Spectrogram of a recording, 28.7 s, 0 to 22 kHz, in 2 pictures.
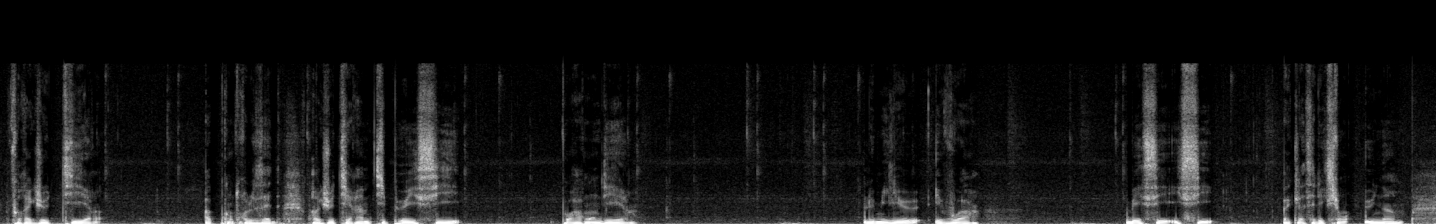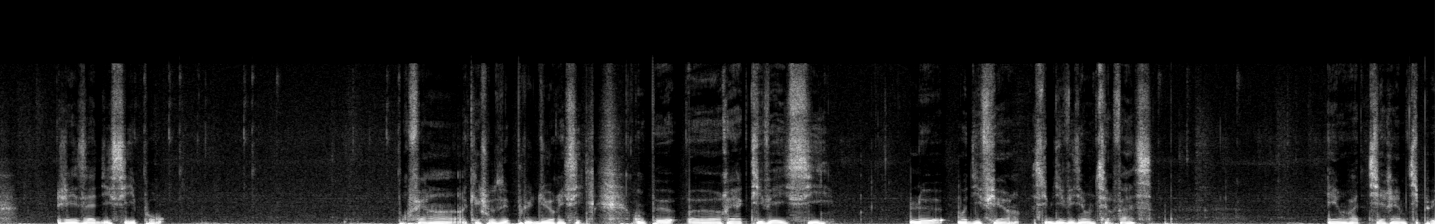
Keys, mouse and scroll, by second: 0.7 2, 1.0 click, 1.4 g, 2.7 ctrl+z, 3.1 click, 3.5 g, 5.0 middle click, 5.7 click, 5.9 g, 6.7 middle click, 7.5 click, 7.8 g, 8.6 middle click, 9.1 click, 9.6 click, 10.8 1, 11.2 click, 11.5 middle click, 11.9 scroll up 1, 12.3 middle click, 13.4 1, 15.0 g, 16.3 g, 17.2 middle click, 17.9 g, 18.6 middle click, 19.0 Tab, 19.6 middle click, 20.4-21.3 scroll down 1, 21.3 click, 22.2-24.5 drag, 25.1 scroll up 2, 25.3 middle click, 26.0 shift+middle click, 26.4-26.8 scroll up 2, 26.8 middle click, 27.3 Tab, 27.9 click, 28.5 click.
